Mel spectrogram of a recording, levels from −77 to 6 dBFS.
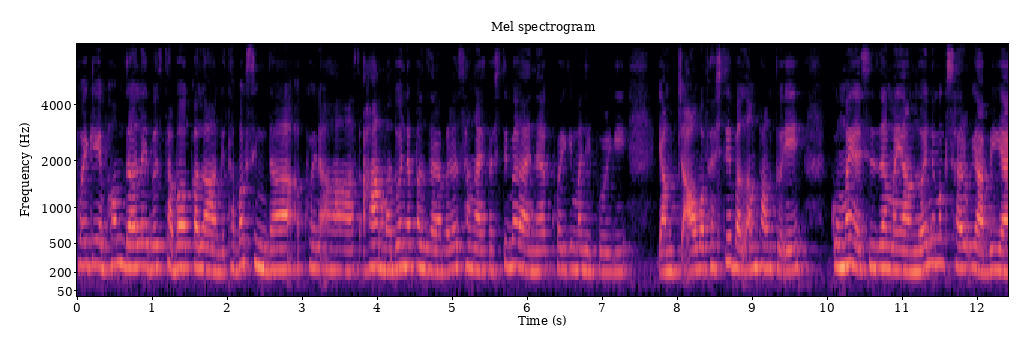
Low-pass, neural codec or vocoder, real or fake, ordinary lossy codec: none; none; real; none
